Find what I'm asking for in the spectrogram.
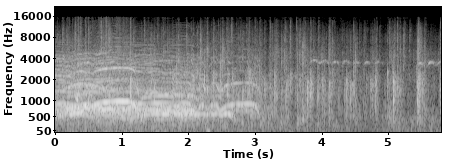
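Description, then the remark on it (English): A crowd of school staff at a rally bursts into loud cheering and whooping over applause, then the voices fade, leaving scattered clapping and a thin, high sustained whistle. “Folks, you need to give yourselves another round of applause.”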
